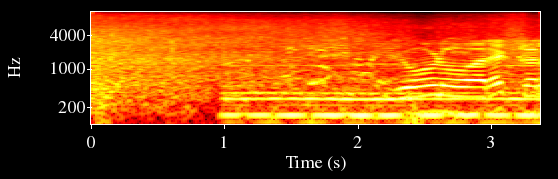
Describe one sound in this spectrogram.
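A boat engine drones steadily up close.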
